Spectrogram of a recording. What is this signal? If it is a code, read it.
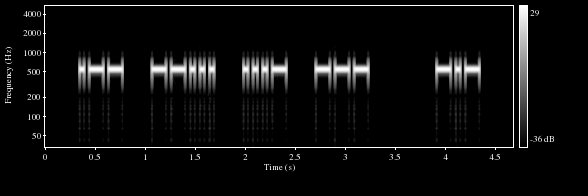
Morse code, heard as a keyed tone, about 24 wpm, spaced as for 18 wpm, 550 Hz. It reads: W7VO K
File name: QSO 105 18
